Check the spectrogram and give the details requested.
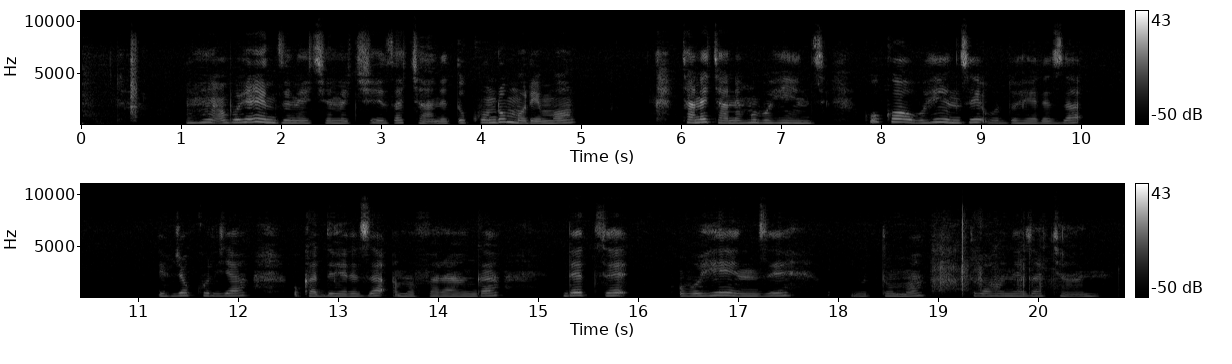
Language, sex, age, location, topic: Kinyarwanda, female, 18-24, Musanze, agriculture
